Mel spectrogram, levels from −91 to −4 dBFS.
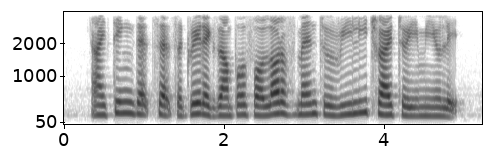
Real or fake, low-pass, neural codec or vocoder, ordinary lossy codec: real; 3.6 kHz; none; none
